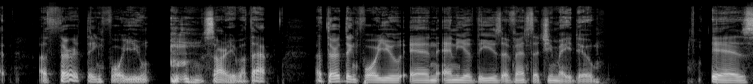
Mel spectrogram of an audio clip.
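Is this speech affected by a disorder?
No.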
